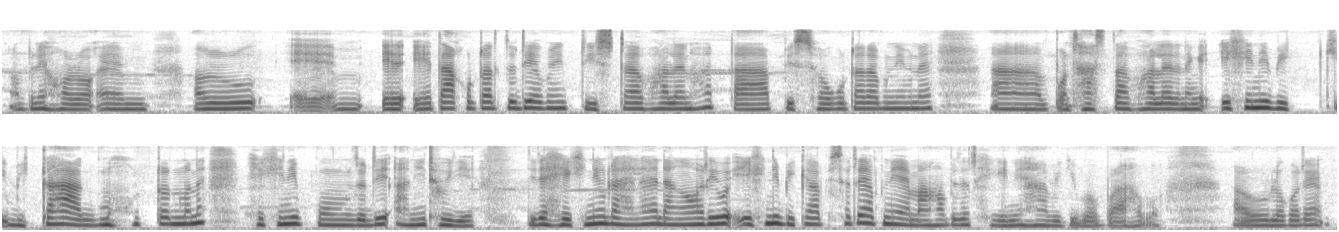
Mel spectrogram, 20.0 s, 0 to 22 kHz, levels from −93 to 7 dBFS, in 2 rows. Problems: none marked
